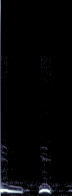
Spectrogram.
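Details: Spotted dove singing in the "thổ pha" voice style, played to lure and stimulate newly caught birds to coo: a loud, long mellow coo gliding slowly downward, then a short arched hooting note, in quiet surroundings.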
